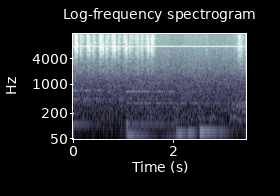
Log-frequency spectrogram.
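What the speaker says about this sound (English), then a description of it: "I'm using some 400 grit sandpaper here" Rhythmic rubbing strokes of 400 grit sandpaper over red iron oxide high build primer on a horn, close and steady, with a faint background hum and no voices.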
